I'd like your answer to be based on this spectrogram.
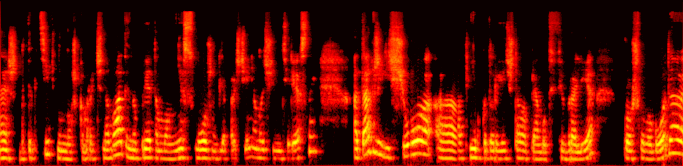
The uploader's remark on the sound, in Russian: мы записали новый зумподкаст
